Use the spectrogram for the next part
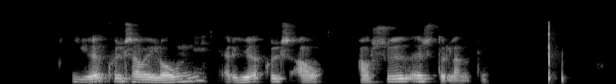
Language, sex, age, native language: Icelandic, male, 60-69, Icelandic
